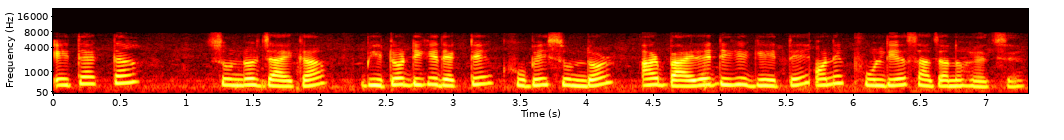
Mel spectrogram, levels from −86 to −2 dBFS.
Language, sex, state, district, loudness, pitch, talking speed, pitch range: Bengali, female, West Bengal, Purulia, -18 LUFS, 285 Hz, 165 wpm, 260-305 Hz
